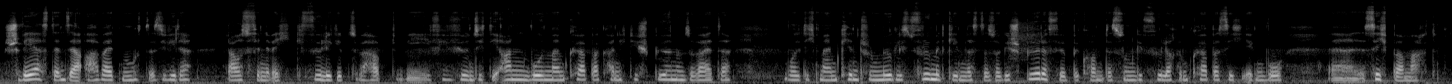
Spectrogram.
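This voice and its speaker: A mother in her thirties talking through her parenting experience in a thoughtful way, often pausing to find her words. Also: medium pitch, flat delivery, vocal fry, dark tone, slight background noise. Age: 30s. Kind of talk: casual spoken monologue.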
